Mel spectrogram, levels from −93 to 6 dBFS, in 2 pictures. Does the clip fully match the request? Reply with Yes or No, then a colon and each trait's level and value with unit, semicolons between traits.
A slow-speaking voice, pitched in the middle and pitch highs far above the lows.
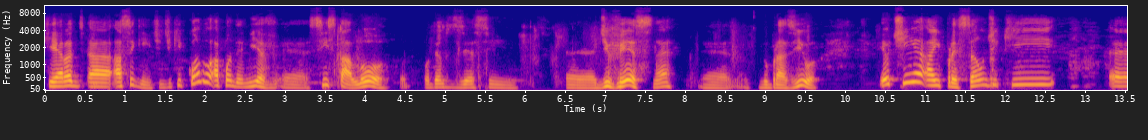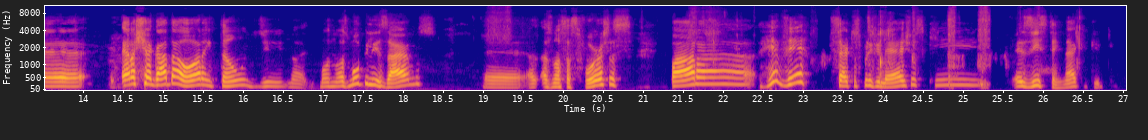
Yes: slow, 115 wpm; medium, 170 Hz; wide, 8.4 semitones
